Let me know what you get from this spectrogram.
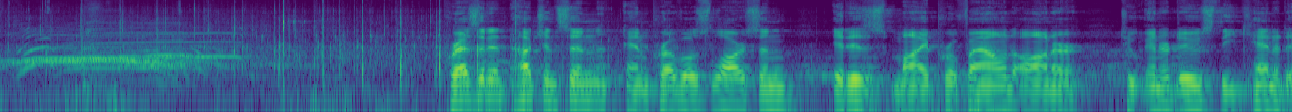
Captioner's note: cheering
